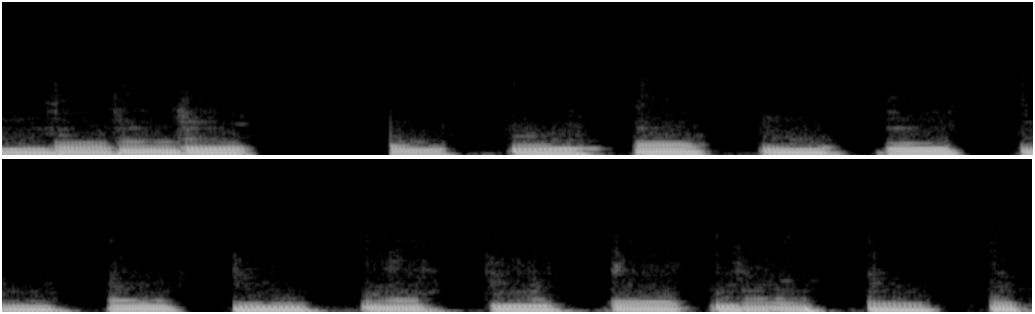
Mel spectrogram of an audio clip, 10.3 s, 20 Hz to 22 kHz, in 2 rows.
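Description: Isolated bass stem split out of a song by Studio One 7's AI stem separation: a bass line of separate low notes, about three every two seconds, with silence between them and a short pause about a second in. It sounds fairly clean, with a synth-bass effect running through it.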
